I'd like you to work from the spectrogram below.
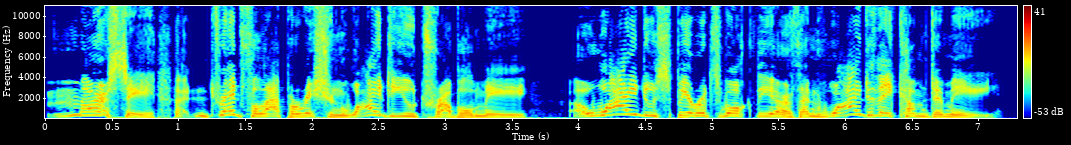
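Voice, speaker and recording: A timid old skinflint, put on by a man, stammers and pleads with a quavering nervousness. His voice sits high and comes out slowly. The sound is close and dry. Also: huge pitch swings, bright, forceful tone, no echo, heavily acted. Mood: terrified. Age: older. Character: frightened old miserly businessman. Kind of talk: dramatized classic story reading.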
